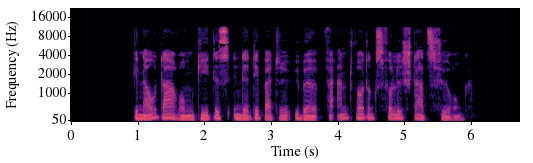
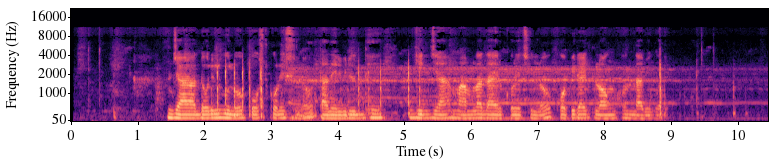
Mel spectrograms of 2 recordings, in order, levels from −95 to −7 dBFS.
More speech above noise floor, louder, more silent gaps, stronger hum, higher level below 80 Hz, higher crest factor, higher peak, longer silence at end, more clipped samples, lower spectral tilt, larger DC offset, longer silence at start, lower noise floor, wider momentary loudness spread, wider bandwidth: first, over 47 dB vs 28 dB; second, -42 LUFS vs -24 LUFS; neither; neither; second, -62 dBFS vs -56 dBFS; about the same, 24 dB vs 22 dB; second, -22 dBFS vs -2 dBFS; first, 0.75 s vs 0.3 s; neither; second, -3 dB/octave vs -6 dB/octave; neither; first, 0.95 s vs 0.65 s; first, under -90 dBFS vs -51 dBFS; second, 13 LU vs 22 LU; about the same, 11.5 kHz vs 11.5 kHz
